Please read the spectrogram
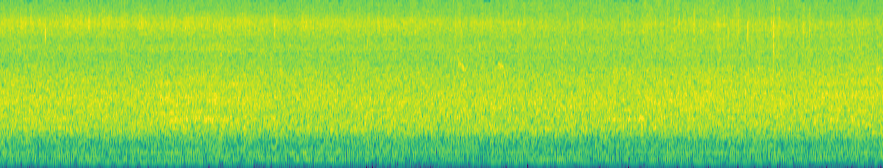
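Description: Steady outdoor rushing noise, an even hiss with no breaks, with a faint low hum underneath.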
